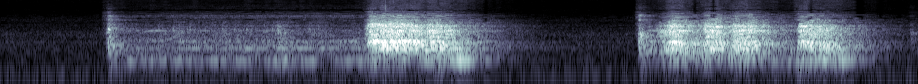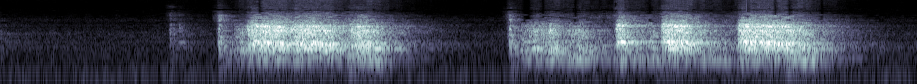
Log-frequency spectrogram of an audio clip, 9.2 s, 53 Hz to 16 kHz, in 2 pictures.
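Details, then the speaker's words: 35-year-old Cub Cadet 1210 with 12 hp Kohler engine, sitting about 10 years: four short bursts of high free-spinning whir with no cranking; starter runs but solenoid isn't engaging the engine. "Doesn't sound good. I'm going to say that the starter is running, but it's not, the solenoid is not engaging the engine."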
